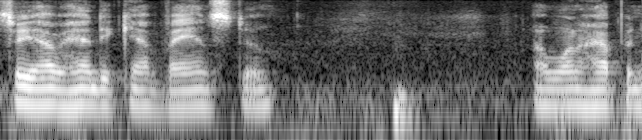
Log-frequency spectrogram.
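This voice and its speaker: A man with a fairly low pitch, a very fast pace and monotone, flat intonation. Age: 70s. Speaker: talk show host. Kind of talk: casual interview. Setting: studio. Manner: code-switching English and Aramaic/Arabic.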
